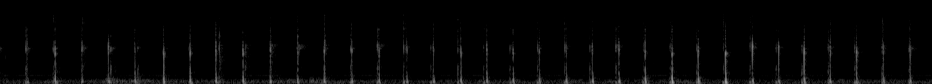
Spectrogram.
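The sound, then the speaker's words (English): Light hand clapping by people clapping at the same time with an irregular beat, about ten seconds meant as a light flurry of applause, a run of about two dozen crisp, sharp claps, each roughly even in loudness, with no voices over them. “But also we were clapping at the same time, which of course is not how people...”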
